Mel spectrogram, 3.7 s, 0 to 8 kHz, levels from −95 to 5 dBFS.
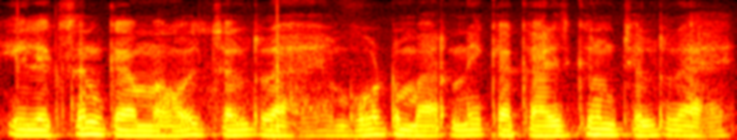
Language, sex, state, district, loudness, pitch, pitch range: Hindi, male, Bihar, Patna, -15 LUFS, 110 Hz, 105-115 Hz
